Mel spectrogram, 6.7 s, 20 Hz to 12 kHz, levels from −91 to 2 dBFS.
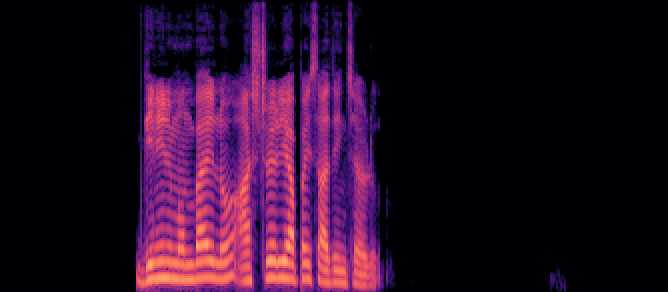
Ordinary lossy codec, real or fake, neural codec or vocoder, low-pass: none; fake; codec, 24 kHz, 0.9 kbps, WavTokenizer, medium speech release version 2; none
